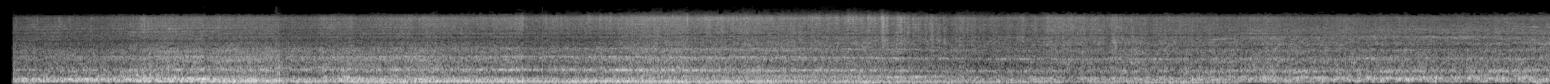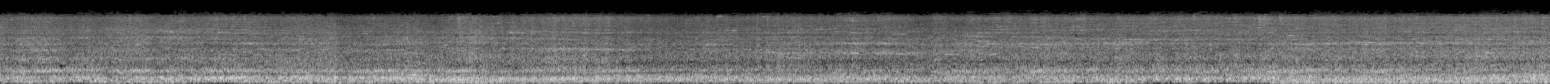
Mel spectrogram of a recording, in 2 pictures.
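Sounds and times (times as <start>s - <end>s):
diesel locomotive rumble: 0.2s - 31.0s
freight cars rolling on rails: 0.2s - 31.0s.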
